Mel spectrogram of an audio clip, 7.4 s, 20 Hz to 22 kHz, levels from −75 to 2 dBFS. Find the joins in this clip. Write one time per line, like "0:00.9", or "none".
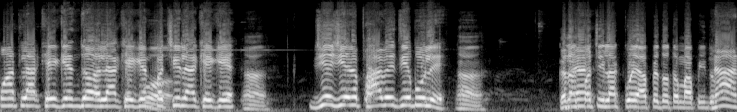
none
